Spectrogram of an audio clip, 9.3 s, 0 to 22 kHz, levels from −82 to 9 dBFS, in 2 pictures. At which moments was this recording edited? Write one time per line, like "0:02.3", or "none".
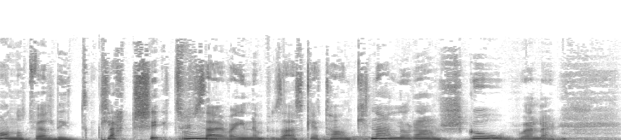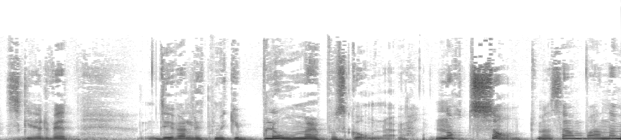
0:05.7
0:07.8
